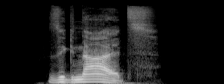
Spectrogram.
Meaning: genitive singular of Signal
- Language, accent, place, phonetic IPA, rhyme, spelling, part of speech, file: German, Germany, Berlin, [zɪˈɡnaːls], -aːls, Signals, noun, De-Signals.ogg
